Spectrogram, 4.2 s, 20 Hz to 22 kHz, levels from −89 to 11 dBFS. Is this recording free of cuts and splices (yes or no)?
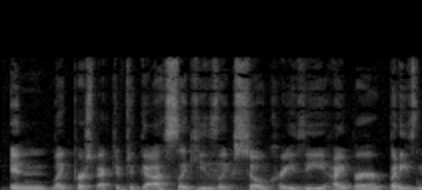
yes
